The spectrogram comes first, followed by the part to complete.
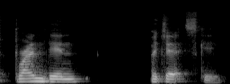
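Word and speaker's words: Brandin Podziemski: I've set you up to fail on that one because that last name is one of those European. Well, I assume it's European that doesn't actually pronounce how it looks. So it's Brandon Pajetsky.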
